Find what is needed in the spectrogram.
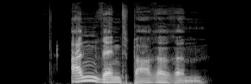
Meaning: strong dative masculine/neuter singular comparative degree of anwendbar
- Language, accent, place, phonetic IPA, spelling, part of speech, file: German, Germany, Berlin, [ˈanvɛntbaːʁəʁəm], anwendbarerem, adjective, De-anwendbarerem.ogg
